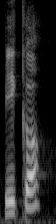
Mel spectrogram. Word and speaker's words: Peko: During an event in London to promote the NFL's international series this season, Bengals defensive tackle Domata Peko. Is that how you pronounce it? Pico? – Dead on.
